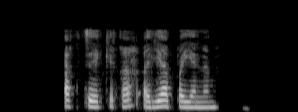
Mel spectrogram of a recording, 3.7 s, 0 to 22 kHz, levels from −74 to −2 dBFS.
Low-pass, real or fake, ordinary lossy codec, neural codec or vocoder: 7.2 kHz; real; AAC, 32 kbps; none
